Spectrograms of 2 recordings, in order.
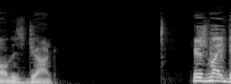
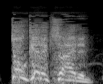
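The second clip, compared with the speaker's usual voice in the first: sudden high-pitched scolding; parent snapping; 10 semitones higher than usual. Retold or imitated. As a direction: imitate a parent abruptly squashing a kid's excitement. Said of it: "mixed messages from my parents".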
